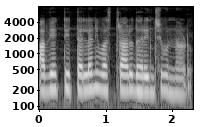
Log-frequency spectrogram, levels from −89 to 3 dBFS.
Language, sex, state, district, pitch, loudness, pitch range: Telugu, female, Telangana, Mahabubabad, 195 Hz, -16 LUFS, 195-205 Hz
